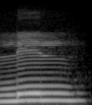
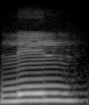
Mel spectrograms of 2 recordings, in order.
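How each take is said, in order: No difference in how they are said.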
